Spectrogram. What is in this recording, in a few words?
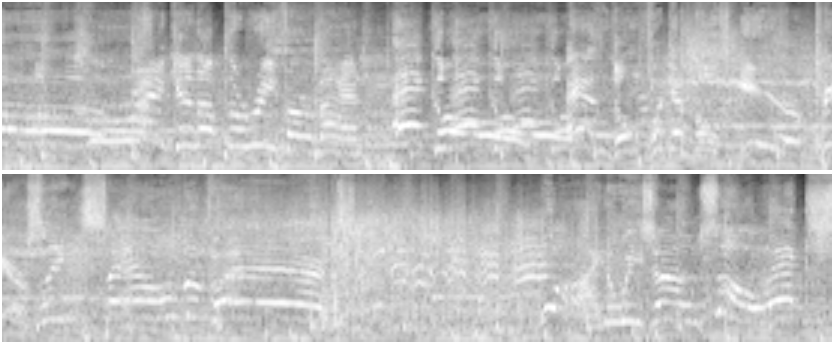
Drag Racing Commercial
